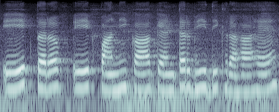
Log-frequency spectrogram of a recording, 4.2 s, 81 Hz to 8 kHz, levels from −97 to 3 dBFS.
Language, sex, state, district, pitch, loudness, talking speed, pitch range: Hindi, female, Punjab, Fazilka, 210 Hz, -14 LUFS, 145 wpm, 195-220 Hz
